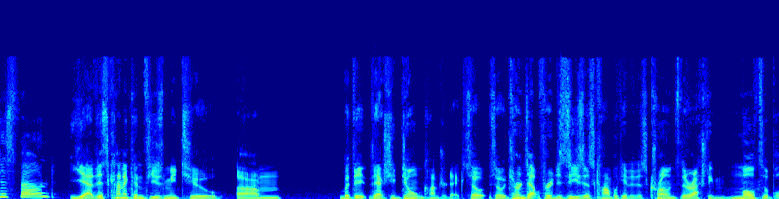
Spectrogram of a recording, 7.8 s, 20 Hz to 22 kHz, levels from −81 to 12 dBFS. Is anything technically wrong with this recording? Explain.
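No technical faults are present.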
